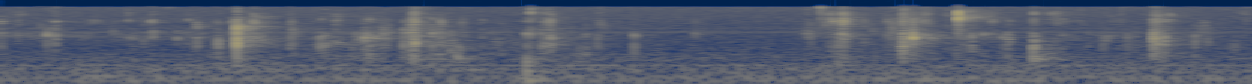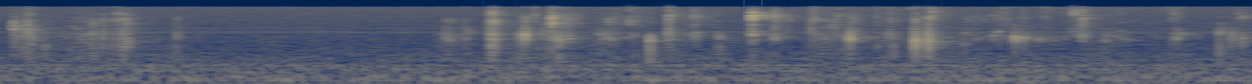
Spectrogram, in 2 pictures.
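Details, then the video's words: A young cat eats a mix of dry and wet food, making fast irregular crunches and smacking bites, roughly two or more per second, with a brief pause midway before the chewing resumes; quiet indoor background. "Kitten eating Dry & Wet cat food ASMR"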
